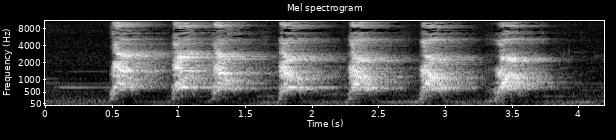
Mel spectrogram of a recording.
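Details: Shih Tzu dogs giving six loud, sharp barks at a steady pace of about two per second, each bark clipped and bright.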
